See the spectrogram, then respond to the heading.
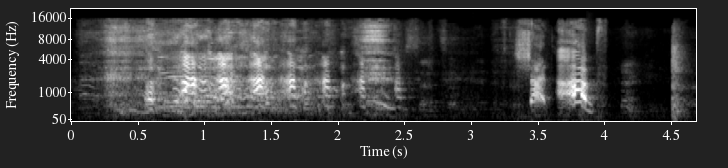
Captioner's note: laughter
